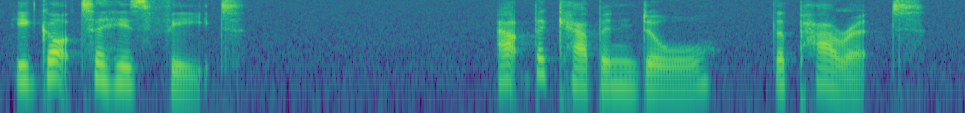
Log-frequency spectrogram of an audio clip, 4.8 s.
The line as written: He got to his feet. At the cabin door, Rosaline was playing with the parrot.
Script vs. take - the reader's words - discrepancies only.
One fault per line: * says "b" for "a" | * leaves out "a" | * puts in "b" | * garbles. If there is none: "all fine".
* leaves out "Rosaline was playing with"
